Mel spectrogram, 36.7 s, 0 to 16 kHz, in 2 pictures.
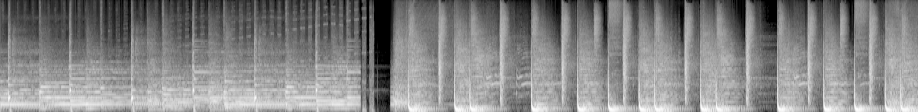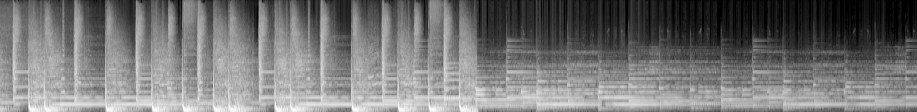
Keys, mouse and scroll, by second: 0.5 shift+click, 1.4 s, 5.0 click, 6.5 s, 9.1 scroll down 1, 9.4 Tab, 9.7 scroll down 2, 10.0-12.0 middle drag, 12.0 drag, 12.3 alt+z, 13.0 click, 13.5-15.4 middle drag, 17.6 Tab, 18.8 alt+click, 19.4 alt+click, 20.0-21.1 middle drag, 21.1 alt+shift+click, 21.5 scroll up 1, 21.9-23.6 middle drag, 23.6 s, 28.3 alt+middle click, 28.6 alt+middle click, 29.1 shift+middle click, 29.5-29.8 scroll down 1, 29.8 alt+z, 30.9 click, 31.4 click, 33.0 shift+click, 34.3 s.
